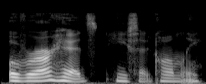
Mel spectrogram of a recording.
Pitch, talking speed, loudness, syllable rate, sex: 150 Hz, 175 wpm, -18 LUFS, 4.4 syllables/s, female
